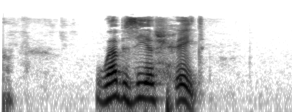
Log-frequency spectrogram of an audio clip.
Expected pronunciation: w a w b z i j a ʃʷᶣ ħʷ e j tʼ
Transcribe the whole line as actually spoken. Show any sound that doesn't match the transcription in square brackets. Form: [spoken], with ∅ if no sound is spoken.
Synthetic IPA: w a [∅] b z i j a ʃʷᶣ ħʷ e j tʼ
